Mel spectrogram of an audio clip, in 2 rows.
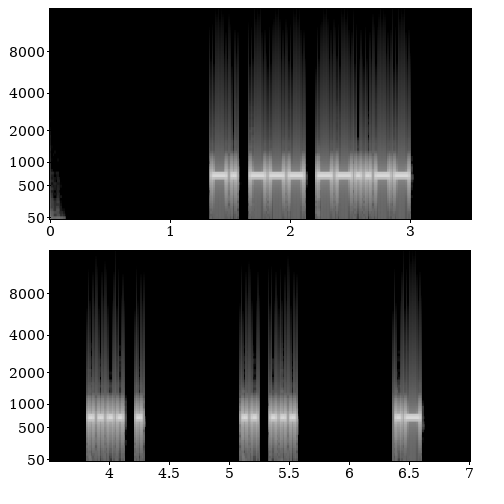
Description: Morse code, heard as a keyed tone, about 30 wpm, 700 Hz. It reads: NO, HE IS A
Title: 3x Word-Spacing - Sentences from Top 400 Words - 30wpm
